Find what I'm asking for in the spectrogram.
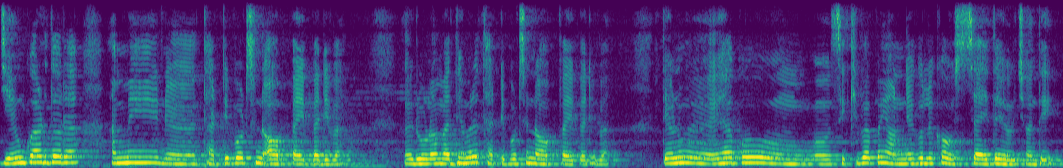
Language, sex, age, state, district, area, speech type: Odia, female, 18-30, Odisha, Khordha, rural, spontaneous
